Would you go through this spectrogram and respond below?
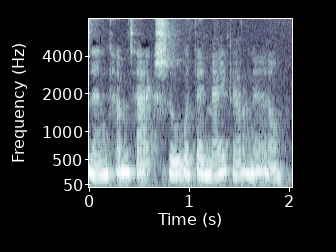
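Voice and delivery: usual speaking voice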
